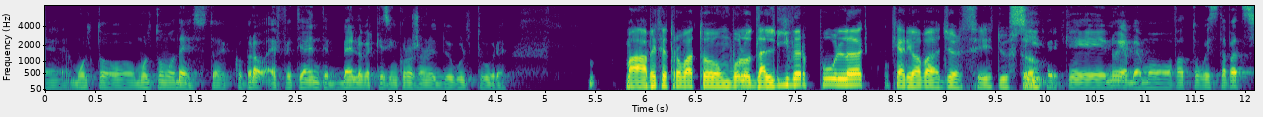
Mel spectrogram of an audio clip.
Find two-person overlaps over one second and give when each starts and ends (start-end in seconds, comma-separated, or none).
none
